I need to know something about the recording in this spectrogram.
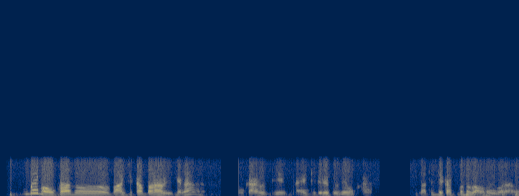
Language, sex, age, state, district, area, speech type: Santali, male, 30-45, West Bengal, Birbhum, rural, conversation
